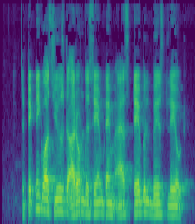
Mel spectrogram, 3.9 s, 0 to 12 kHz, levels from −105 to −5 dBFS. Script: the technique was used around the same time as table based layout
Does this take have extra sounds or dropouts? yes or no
no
